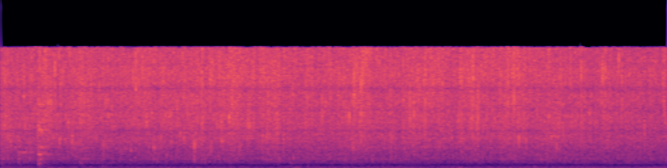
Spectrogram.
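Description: Chopped spring onions frying in hot oil in a pan while being stirred: a steady sizzling hiss dotted with small crackles.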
